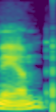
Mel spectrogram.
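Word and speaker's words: NAMB: And bivocationalism really makes sense when, like, for example, when I came to NAM, and by the way, for our listeners, that's North America Mission Board, the B is silent.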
